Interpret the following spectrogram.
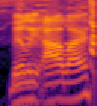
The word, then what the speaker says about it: Billie Eilish: Because it's all like Billie Eilish. Is that the name? How you say it? Eyelash. Billie Eilish.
